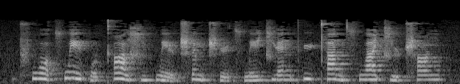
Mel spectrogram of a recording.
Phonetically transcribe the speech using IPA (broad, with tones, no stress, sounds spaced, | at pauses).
ʈ͡ʂʰ w ɔ˥˨ t͡sʰ w e˥˨ ɪ̯ p ɤ̰˨˩ kʰ ɑ˥˨ ʊ̯ ɕ y˨˦ p w ḛ˨˩ ɪ̯ ʈ͡ʂʰ ə˥˨ n ʈ͡ʂʰ ɻ̩˨˩ t͡sʰ w e˦ ɪ̯ t͡ɕ ɥ ɛ˦ n pʰ y˥˨ t̪ʰ a˥˨ n t͡sʰ w ä˦ t͡ɕ y̰˨˩ ʈ͡ʂʰ ɑ˦ ŋ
